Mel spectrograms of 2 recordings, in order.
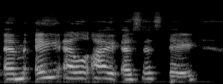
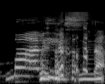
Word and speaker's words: Melissa: Online on social media at Melissa, Malissa, Malissa. Pretend you're Italian when you're saying my name, Malissa.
